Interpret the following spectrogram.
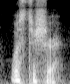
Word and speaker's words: Worcestershire: And then if we add the Shire on, it becomes Worcestershire. Sure. Like sure, yeah. Okay, no problem. Sure. Worcestershire.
